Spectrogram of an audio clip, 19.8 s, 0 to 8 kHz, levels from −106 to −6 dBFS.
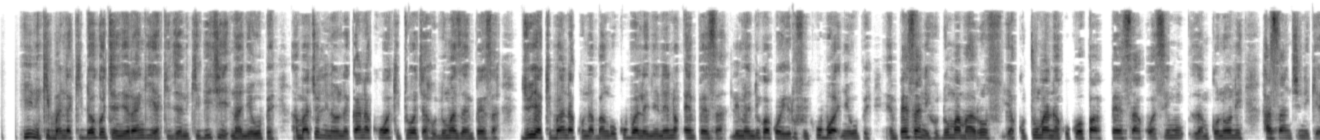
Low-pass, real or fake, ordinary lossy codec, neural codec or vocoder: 7.2 kHz; real; AAC, 32 kbps; none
